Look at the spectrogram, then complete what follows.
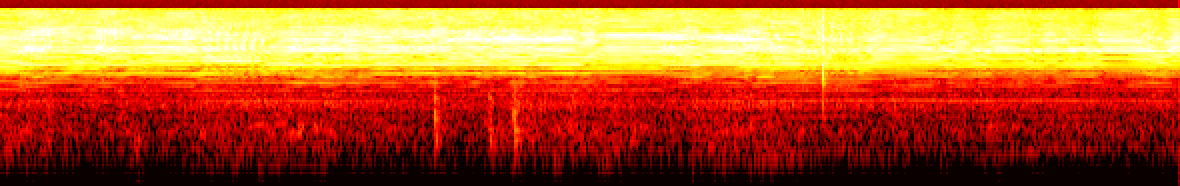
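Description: Corded electric hair clippers running with a steady buzz as they cut close-cropped hair.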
